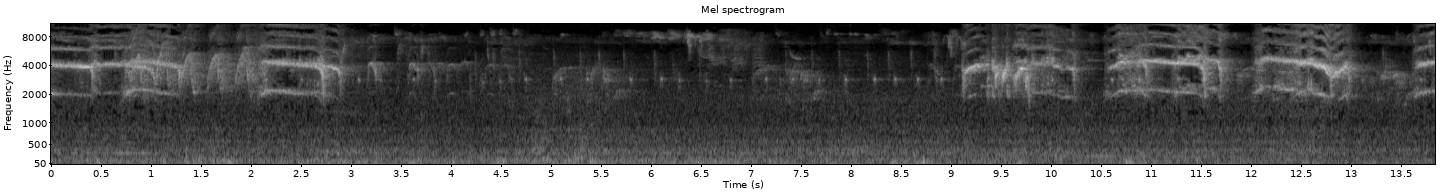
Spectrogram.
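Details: Nureongi, a timid stray mother cat, gives high, drawn-out meows: a cluster of arching, slightly wavering cries early on, a quiet stretch, then another run of rising-and-falling meows near the end.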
